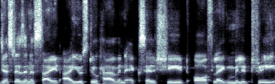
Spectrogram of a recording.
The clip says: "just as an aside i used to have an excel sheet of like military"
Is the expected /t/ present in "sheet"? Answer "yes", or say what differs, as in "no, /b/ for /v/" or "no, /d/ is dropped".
yes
